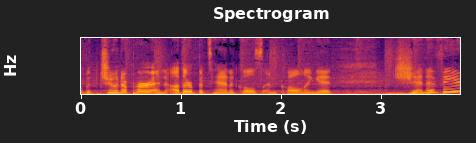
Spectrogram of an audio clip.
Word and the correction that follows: Genever: Well, I just looked that up and it's Genever, so I really Fucked up that pronunciation.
